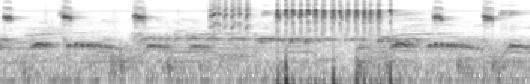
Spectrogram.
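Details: Sunbird in lively song: high thin chirps, then a fast buzzy rattling trill in the middle, over lower warbled whistles, with faint low thumps in the background.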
